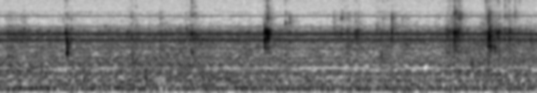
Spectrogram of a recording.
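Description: A person eating: quiet chewing with a few faint clicks, over a steady background hiss.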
